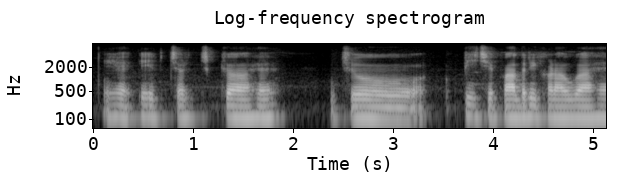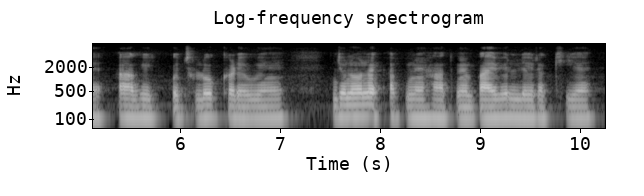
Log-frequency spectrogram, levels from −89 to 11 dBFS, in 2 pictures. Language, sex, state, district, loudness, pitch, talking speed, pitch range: Hindi, male, Uttar Pradesh, Etah, -21 LUFS, 105 Hz, 140 wpm, 105-110 Hz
